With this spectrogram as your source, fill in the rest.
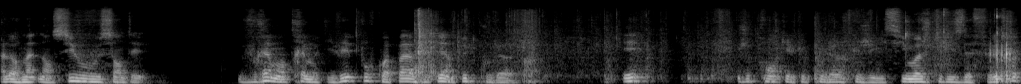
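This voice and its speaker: Relaxed in tone, a man with a Dutch accent speaks at a medium pitch and a fairly slow pace, with ordinary pitch variation and long, frequent pauses. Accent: Dutch-speaker French, self-noted imperfect. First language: Dutch (speaking French). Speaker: illustrator leading drawing workshop. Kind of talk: tutorial. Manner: casual, relaxed.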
